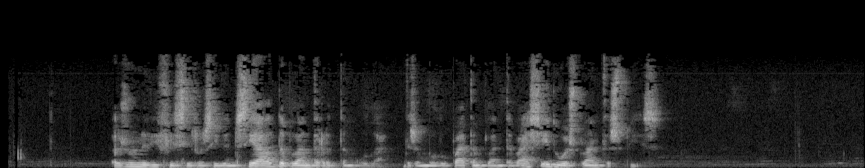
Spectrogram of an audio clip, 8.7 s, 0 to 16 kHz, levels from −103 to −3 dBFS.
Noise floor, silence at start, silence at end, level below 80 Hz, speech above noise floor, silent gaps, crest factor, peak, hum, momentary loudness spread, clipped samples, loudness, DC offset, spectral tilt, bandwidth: -74 dBFS; 1.1 s; 2.05 s; -86 dBFS; 41 dB; none; 20 dB; -14 dBFS; none; 12 LU; under 0.1%; -33 LUFS; under 0.1%; -4.5 dB/octave; 11 kHz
